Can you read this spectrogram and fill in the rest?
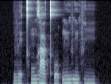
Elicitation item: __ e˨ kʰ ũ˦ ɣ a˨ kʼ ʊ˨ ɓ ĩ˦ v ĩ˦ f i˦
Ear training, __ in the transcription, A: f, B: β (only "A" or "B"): B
